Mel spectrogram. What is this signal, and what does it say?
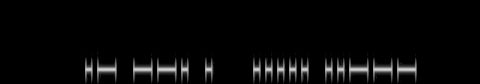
Morse code, heard as a keyed tone, about 21 wpm, 700 Hz. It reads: AGE 52
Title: Practice QSO - Exchange 3 - More Info - 20wpm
